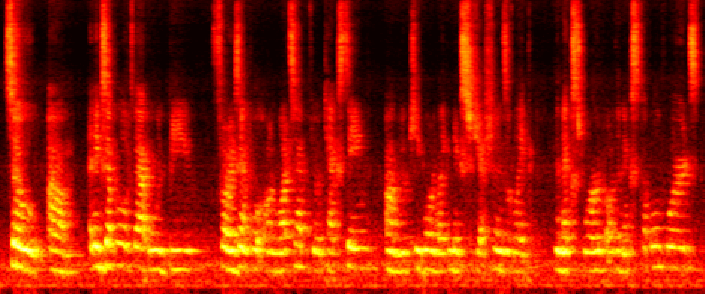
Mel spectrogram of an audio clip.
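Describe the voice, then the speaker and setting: Woman, from Tunisia, young adult, casual presenter, many fillers, mid-pitched, far mic, echoey room. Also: steady tone, moderate pace, few pauses, mellow, slight background noise. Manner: casual, many ums and likes. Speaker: MA student and teaching assistant presenter. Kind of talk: conference presentation. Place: conference room.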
